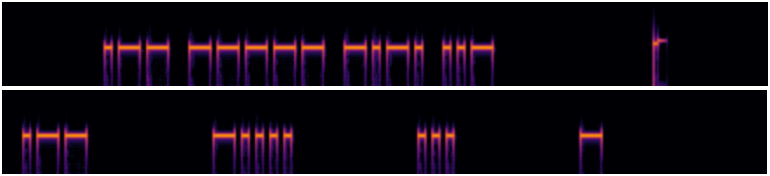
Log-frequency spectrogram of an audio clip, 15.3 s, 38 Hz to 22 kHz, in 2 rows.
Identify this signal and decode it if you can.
Morse code, heard as a keyed tone, about 17 wpm, spaced as for 9 wpm, 700 Hz. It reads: W0CU W6ST
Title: USA Call Signs - 4 Characters - 6x Character Spacing - 17wpm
